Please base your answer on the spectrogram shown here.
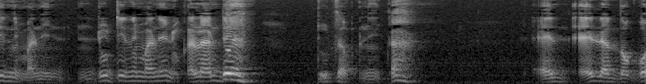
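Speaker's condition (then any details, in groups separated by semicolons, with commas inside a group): Cerebral palsy; speech affected by condition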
